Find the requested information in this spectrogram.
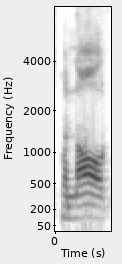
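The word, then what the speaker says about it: Pinal: I know he's from No it's it's not Peno count it's panol County I know where you're talking about it's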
